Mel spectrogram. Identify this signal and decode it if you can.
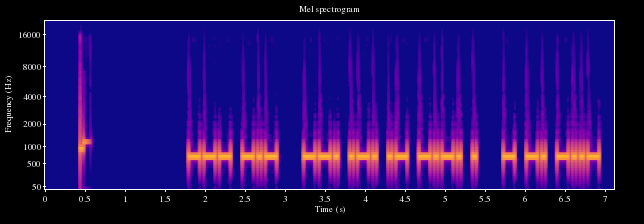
Morse code, heard as a keyed tone, about 25 wpm, 700 Hz. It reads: OK GRACE TNX
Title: Practice QSO - Exchange 4 - Ending - 25wpm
